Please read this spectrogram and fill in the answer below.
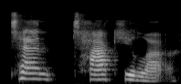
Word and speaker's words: Tentacula: not what it's called it's tentacula right i think after about three weeks of trying to say it i think i have finally got the pronunciation on tentacula and it is a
